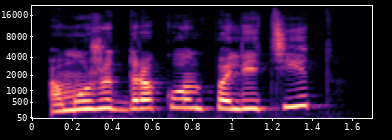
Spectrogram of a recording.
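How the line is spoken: Frightened yell. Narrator (Russian): завопил напуганный Селим

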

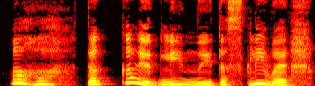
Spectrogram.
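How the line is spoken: Sighing. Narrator (Russian): вздохнула миссис Морли

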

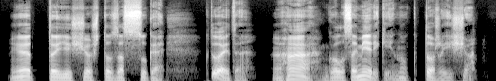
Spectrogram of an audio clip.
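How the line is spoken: Quiet. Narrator (Russian): негромко сказал насторожившемуся залу

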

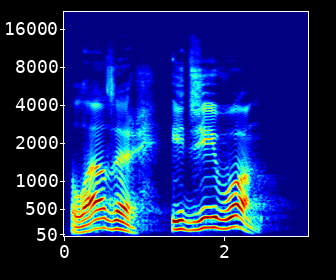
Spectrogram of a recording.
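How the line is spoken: Loud call. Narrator (Russian): Иисус воззвал громким голосом

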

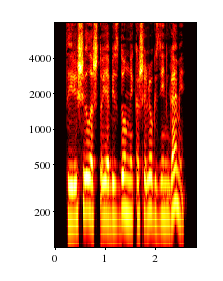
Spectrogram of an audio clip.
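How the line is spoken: Rude curt remark. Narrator (Russian): грубо бросает Вадим

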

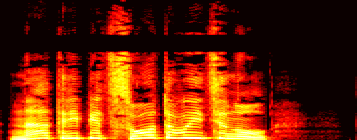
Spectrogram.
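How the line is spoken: Shout from window. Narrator (Russian): крикнула из окна роддома

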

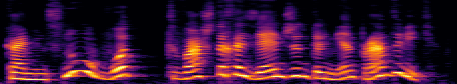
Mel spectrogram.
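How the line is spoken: Snorting. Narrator (Russian): Он хмыкнул

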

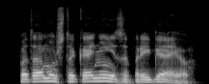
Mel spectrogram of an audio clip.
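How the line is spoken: Short laugh. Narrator (Russian): хохотнул Долговец

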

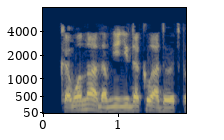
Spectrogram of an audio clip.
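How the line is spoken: Grumbling. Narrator (Russian): проворчал

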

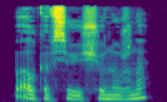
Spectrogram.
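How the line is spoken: Mocking, slightly nervous. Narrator (Russian): Насмешливо, но при этом несколько нервно съязвил Ригар

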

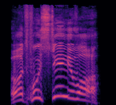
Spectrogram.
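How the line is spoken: Yelling. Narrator (Russian): заорал воздушник

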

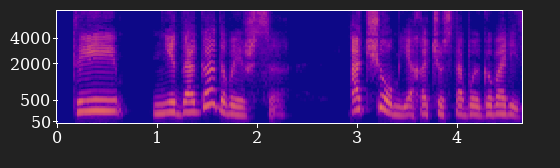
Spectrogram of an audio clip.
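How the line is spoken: Plain. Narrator (Russian): спросил Зимарев

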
